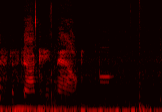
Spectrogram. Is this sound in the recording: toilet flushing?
no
